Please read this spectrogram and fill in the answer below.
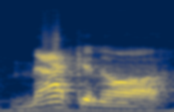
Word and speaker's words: Mackinac: suspension bridge opened in though it's spelled mackinac it's mackinaw straits the mackinaw bridge in michigan and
